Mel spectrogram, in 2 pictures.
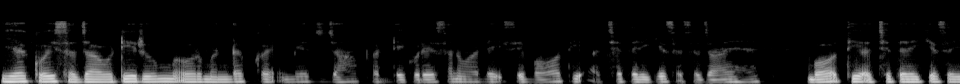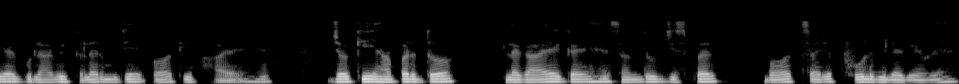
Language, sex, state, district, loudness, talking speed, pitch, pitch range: Hindi, male, Bihar, Araria, -19 LUFS, 160 wpm, 120 Hz, 115-125 Hz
